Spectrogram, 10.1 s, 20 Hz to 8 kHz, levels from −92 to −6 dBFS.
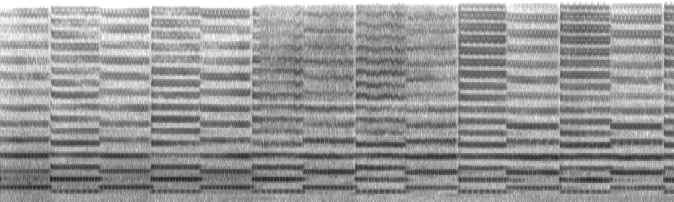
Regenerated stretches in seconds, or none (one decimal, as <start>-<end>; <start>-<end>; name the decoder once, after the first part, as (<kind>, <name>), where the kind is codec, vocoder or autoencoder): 3.9-6.9 (codec, DAC)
